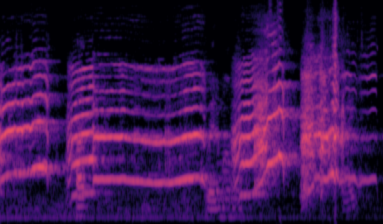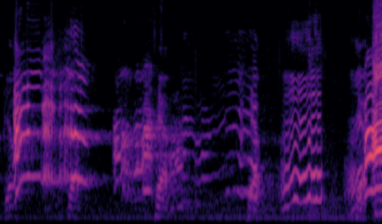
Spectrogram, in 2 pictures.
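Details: Finnegan, an extremely vocal feral husky, protests during heel training in Chicago, disagreeing with a behavior being taught. Long drawn-out howling whines with wavering, sliding pitch come in bursts, some held steady and others broken into yodel-like warbles, with brief pauses between.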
